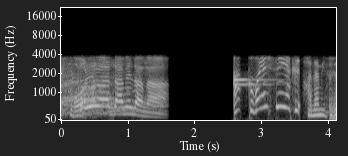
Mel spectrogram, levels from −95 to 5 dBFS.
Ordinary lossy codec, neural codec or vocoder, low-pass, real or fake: Opus, 32 kbps; none; 3.6 kHz; real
